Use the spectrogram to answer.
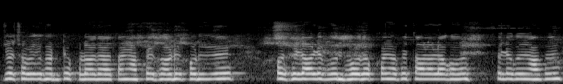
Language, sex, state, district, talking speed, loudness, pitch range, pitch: Hindi, male, Haryana, Rohtak, 255 wpm, -15 LUFS, 245-255 Hz, 245 Hz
